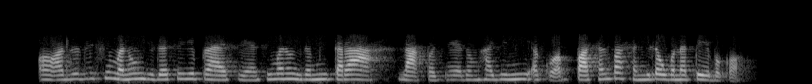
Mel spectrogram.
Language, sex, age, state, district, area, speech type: Manipuri, female, 30-45, Manipur, Senapati, rural, conversation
